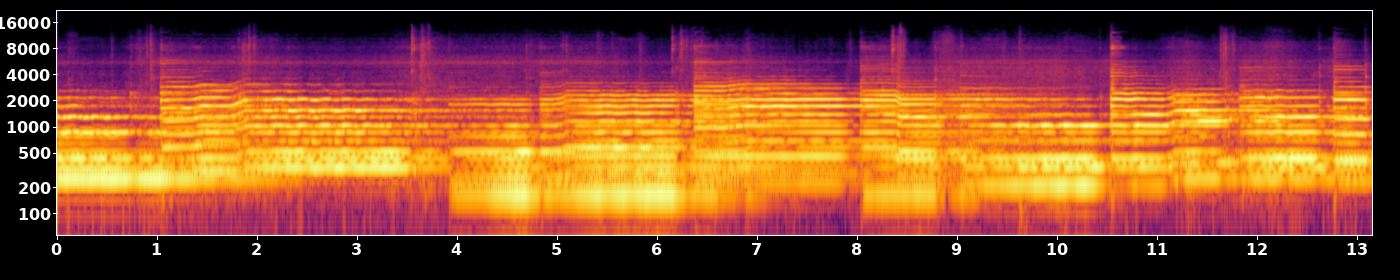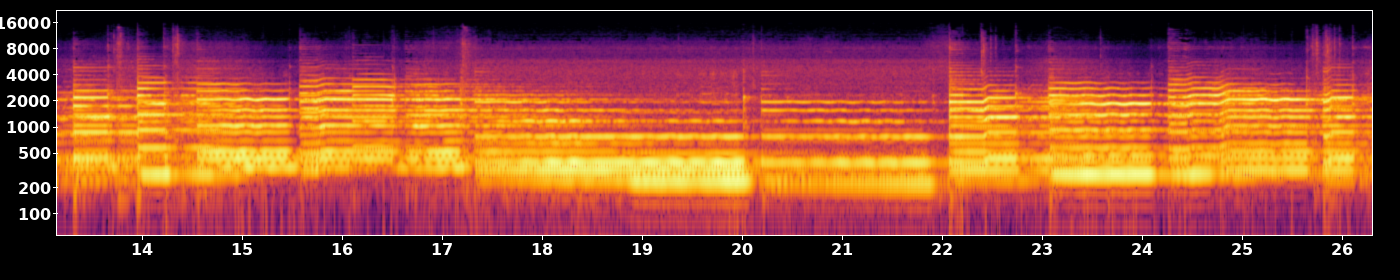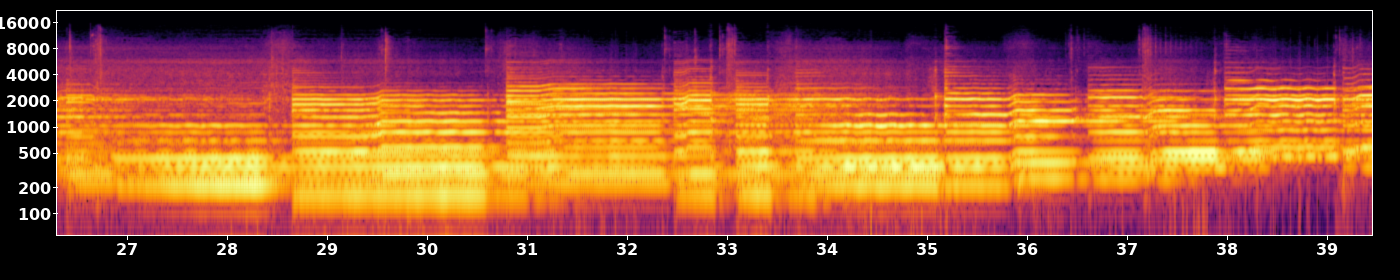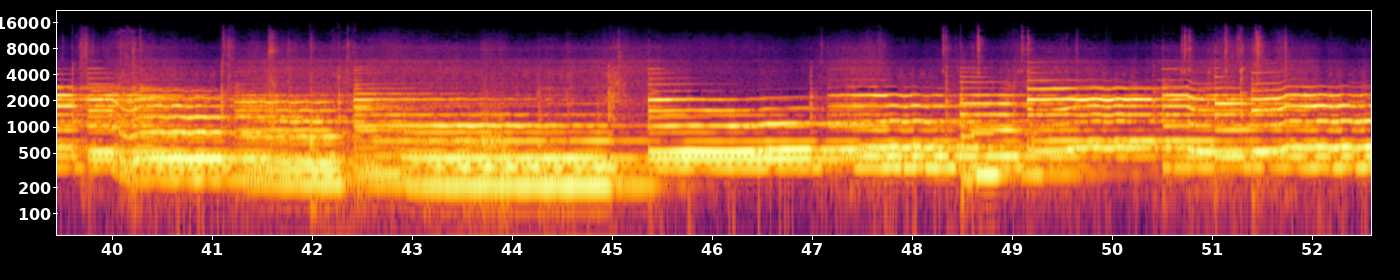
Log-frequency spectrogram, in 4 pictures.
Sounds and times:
Hammond organ: 0.0 - 52.5
Steel guitar, slide guitar: 0.0 - 52.5.

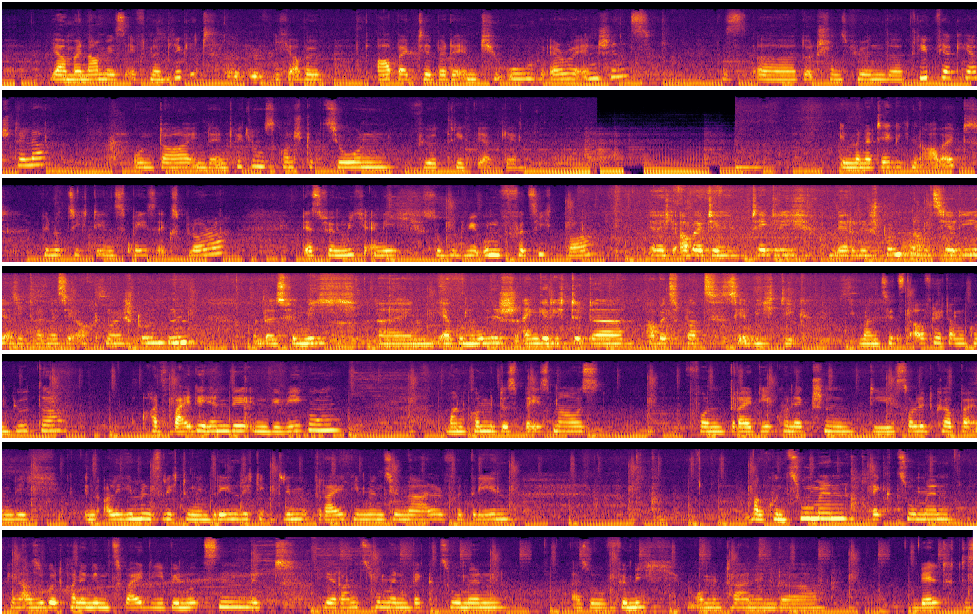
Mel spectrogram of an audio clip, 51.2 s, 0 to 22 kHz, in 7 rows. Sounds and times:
Music: 0.0 - 51.1
Speech: 0.4 - 7.7, 8.3 - 11.2, 12.8 - 31.9, 32.6 - 33.8, 34.4 - 40.4, 42.2 - 50.1, 50.7 - 51.1.

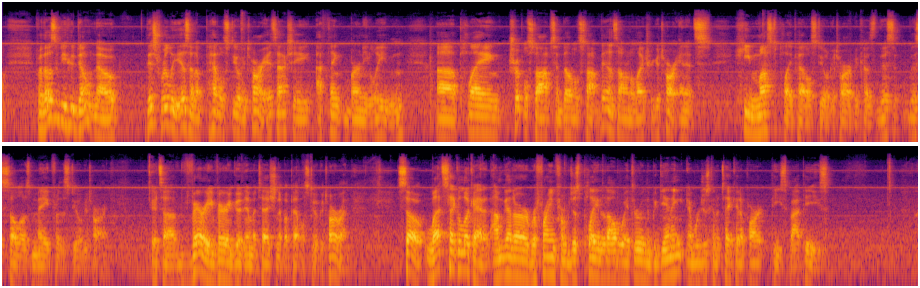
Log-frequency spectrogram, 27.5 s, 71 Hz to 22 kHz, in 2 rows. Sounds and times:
Speech: 0.0 - 15.4, 16.0 - 19.0, 19.7 - 26.2.

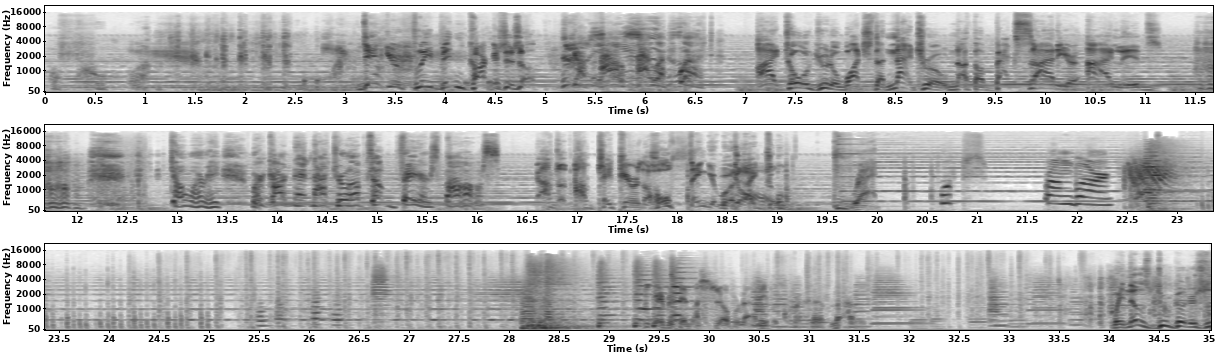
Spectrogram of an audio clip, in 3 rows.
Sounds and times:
Music: 0.0 - 35.0
Speech: 3.2 - 11.0, 29.4 - 31.6, 34.0 - 35.0.

